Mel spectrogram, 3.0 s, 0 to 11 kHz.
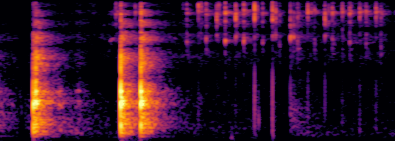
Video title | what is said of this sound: Land Rover Series 2a 88 - Part 4: Front and Rear Axle Restoration | you can shake it and you can hear the ball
